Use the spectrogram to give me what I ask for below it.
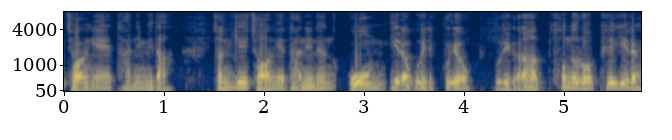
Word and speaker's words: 옴: 전기 저항의 단위는 옴이라고 읽고요.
